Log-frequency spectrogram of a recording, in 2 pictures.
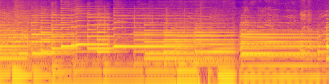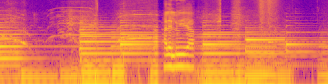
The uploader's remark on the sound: Preached At The First Love Center, Ayeduase.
